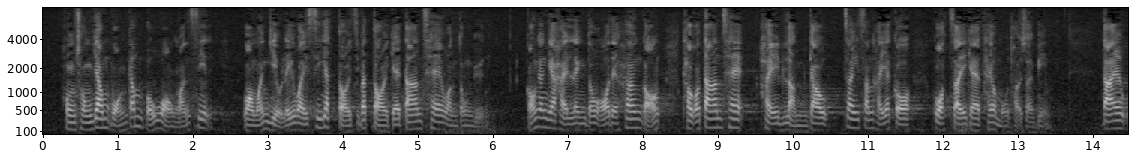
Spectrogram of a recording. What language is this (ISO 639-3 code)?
yue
